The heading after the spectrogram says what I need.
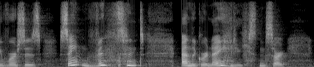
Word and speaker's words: Grenadines: Vincent and the Grenadines. It looks a lot like grenades. It's Grenadine.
